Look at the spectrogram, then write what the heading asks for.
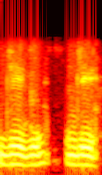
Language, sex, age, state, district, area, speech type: Urdu, male, 60+, Uttar Pradesh, Lucknow, urban, conversation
